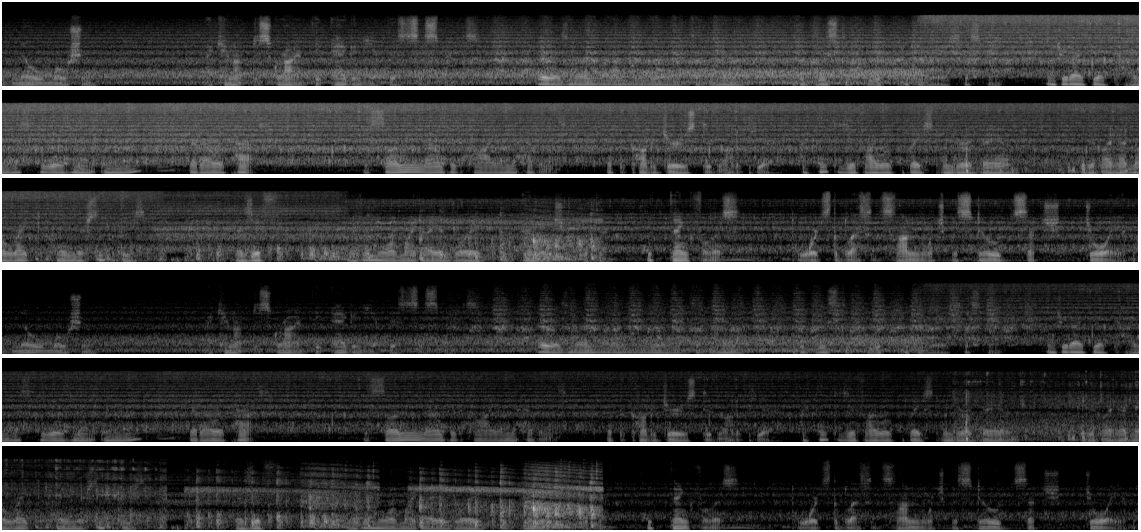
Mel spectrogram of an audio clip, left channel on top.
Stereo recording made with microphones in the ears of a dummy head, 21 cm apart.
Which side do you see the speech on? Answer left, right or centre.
left.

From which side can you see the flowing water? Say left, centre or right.
left.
